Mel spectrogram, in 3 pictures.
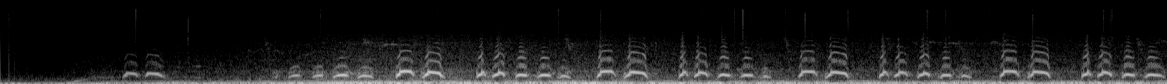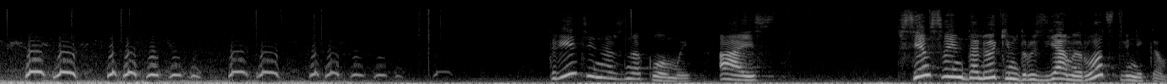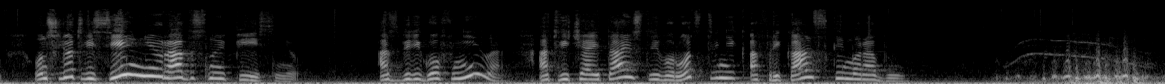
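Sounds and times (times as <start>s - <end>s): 
low constant rumble: 0.0s - 34.9s
African dove cooing: 1.2s - 1.8s, 2.6s - 16.3s, 33.4s - 34.9s
speech: 1.2s - 2.0s, 2.8s - 16.2s, 17.2s - 19.5s, 20.8s - 26.4s, 27.1s - 32.5s, 33.8s - 34.9s.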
